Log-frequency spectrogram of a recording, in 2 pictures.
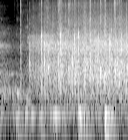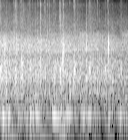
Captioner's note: audience applauding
